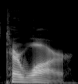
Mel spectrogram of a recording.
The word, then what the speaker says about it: terroir: Terroir, right, is how it's pronounced? Yes.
